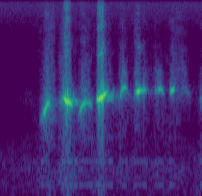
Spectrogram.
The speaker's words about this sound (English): And when I would walk down the street, we live way out in the country. When I'd walk down the little dirt road, I'd whistle. Just because I was scared and I wanted the demons to stay back away.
